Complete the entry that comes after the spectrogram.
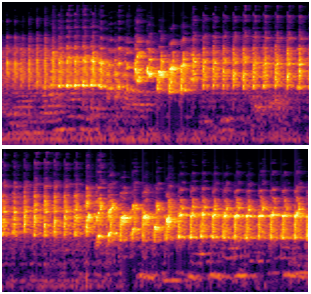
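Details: Long-lasting song of an olive lovebird: harsh, rapid twittering with shifting squeaks and whistled flourishes, pulsing steadily throughout; faint low sounds behind.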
